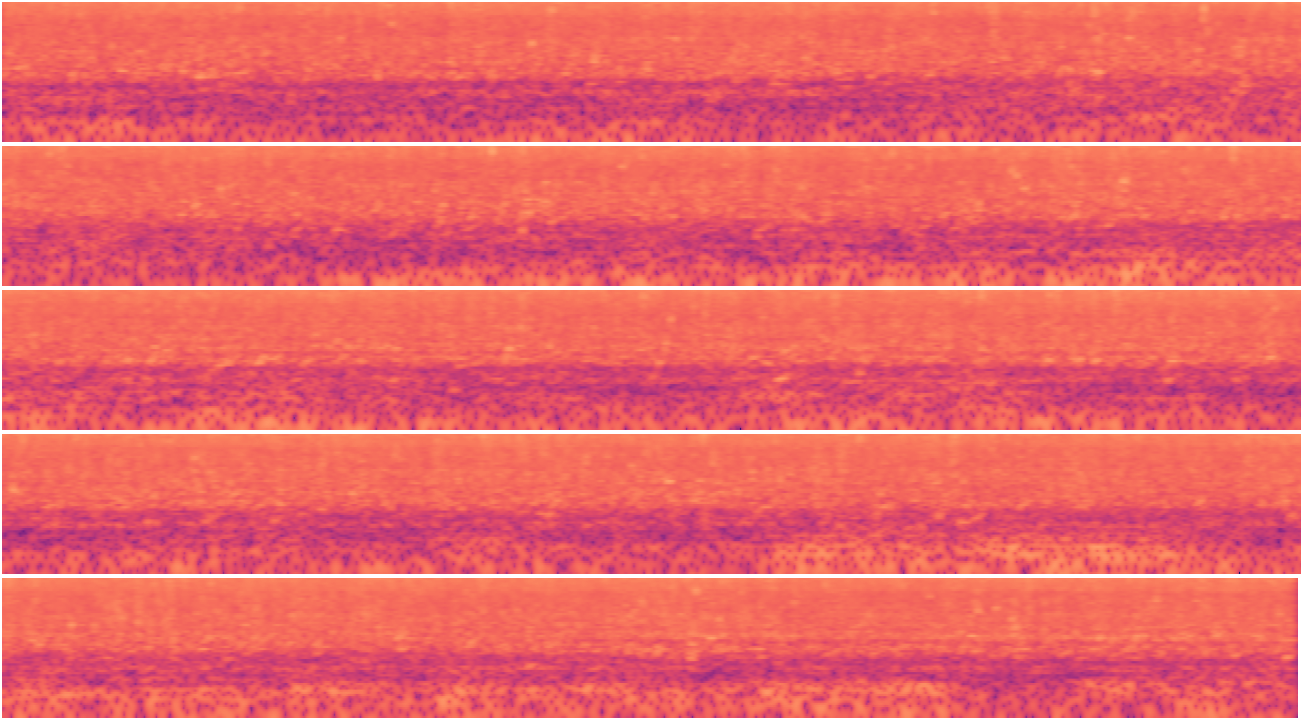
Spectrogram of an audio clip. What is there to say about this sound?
This is a brief recording of hiking boots on a gravel mountain road. May be good for a podcast as a background sound effect.
Field-Recording, Mountain-stream, Atmosphere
